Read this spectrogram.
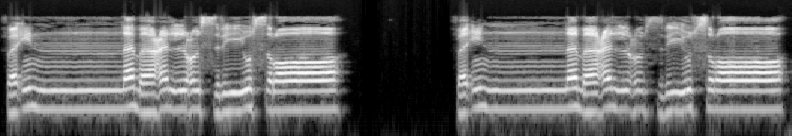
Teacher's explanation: فإن، نون پر غنہ ہوگا، مع العسر، را موٹا نہیں کریں گے عسری کا۔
